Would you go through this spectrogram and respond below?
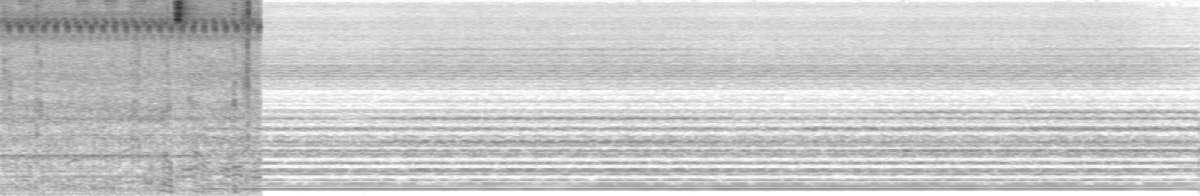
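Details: A burst of mixed noise gives way to a steady ambient music drone, with no animal voice. The sustained tones continue unchanged to the end.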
